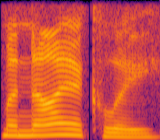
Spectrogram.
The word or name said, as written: maniacally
